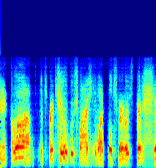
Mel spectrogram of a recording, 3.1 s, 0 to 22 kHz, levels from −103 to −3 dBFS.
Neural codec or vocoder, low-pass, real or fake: codec, 16 kHz, 0.5 kbps, FreqCodec, smaller model; 5.4 kHz; fake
